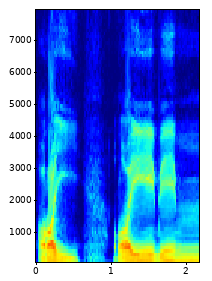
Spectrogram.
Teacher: pada lafal rai-nya di sini ada ra tafkhim, ra tebal, yaitu ra yang berharokat fathah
